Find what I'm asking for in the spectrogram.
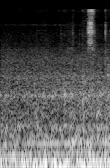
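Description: Steady, loud low-pitched rumble of a car's interior while driving, road and engine noise droning continuously with no breaks, plus a brief faint high hiss near the end.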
